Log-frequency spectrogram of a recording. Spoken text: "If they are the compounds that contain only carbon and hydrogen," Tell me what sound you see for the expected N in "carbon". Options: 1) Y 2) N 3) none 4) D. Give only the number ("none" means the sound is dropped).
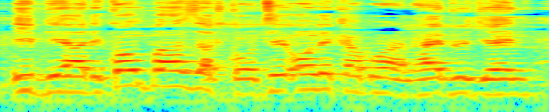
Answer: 3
